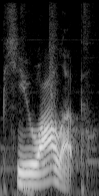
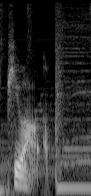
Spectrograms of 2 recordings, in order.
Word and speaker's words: Puyallup: Puyallup, yes, it's pronounced Puyallup, not whatever else somebody thinks it's pronounced as. I've heard it pronounced tons of different ways. It's Puyallup.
